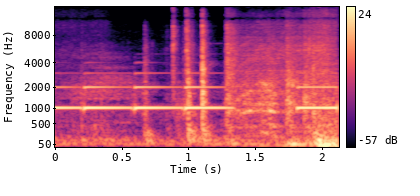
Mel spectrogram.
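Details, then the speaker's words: Cold start of a sight-unseen auction car before a 1600-mile CA-to-TX drive, probably about 10 miles since oil change: door chime beeps, short crank, engine catches at once into steady idle; starts right up, normal. "oh yeah starts right up perfect"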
